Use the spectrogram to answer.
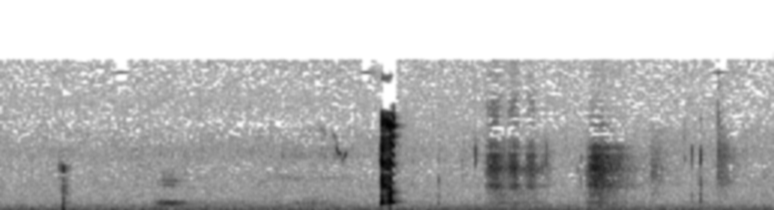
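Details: Infant girl with a few short, squeaky catches of breath in a quiet room, sounding like a squeaky toy; she also hiccuped in the womb; hiccups.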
